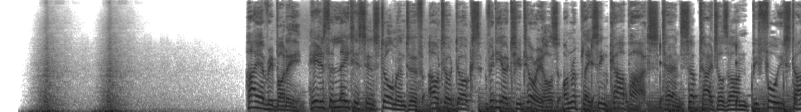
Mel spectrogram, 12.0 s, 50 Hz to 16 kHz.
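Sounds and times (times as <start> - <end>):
whoosh sound effects: 0.3 - 3.6.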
